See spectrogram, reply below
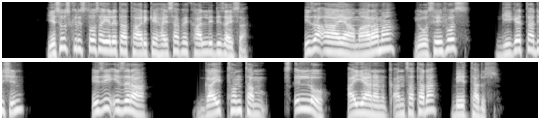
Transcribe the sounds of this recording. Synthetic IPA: jɛsuskɪɾɪst̪o̞ːs̬ɐjɛlɛt̪ɐt̪aːɾɪkɛɦɐjsːɐfɛkʰaːlːɪd̪ɪzɐjsːɐ̰ | ʔɪzɐaːjaːmaːɾɐmɐ | jo̞ːse̞ːfɔs | ɡiːɡɛt̪ːɐd̪ɪʃɪn | ɪzɪɪzɛɾɐ | ɡɐjt̪ʰːɔnt̪ːɐm | t͡sʼɪlːɔ | ɐjːaːnɐnkʼɐnt͡sːɐt̪ːɐd̪ɐ | be̞ːt̪ːɐd̪ʊs

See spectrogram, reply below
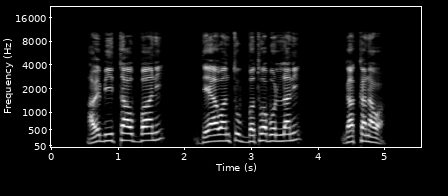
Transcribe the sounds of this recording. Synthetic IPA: hɐ̰wɛbiːt̪ːaːʊbːaːn | d̪ɛjaːwɐnt̪ːʊʊbːɐt̪ʊwabɔlːɐn | ɡɐkːɐnɐwa̰ː

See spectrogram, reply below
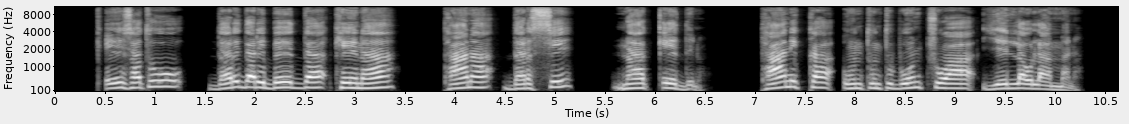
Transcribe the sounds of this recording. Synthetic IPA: kʼe̞ːs̬ɐt̪uː | d̪ɐɾɪd̪ɐɾɪbe̞ːd̪ːɐke̞ːnaː | t̪aːnɐd̪ɐɾsɪ | naːkʼːe̞ːd̪ːɪnɔ | t̪aːnɪkːɐʊnt̪ːʊnt̪ːʊbɔnt͡ʃːʊwaːjeːlːɐwlaːmːɐ̰nɐ

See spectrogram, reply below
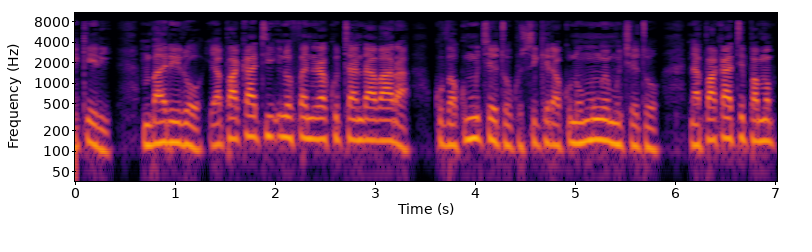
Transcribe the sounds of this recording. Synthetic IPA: mbaɾiɾo̞japakatiːno̞fanirakutandaʋaɾa | kub͡vakumut͡ʃe̞to̞kuʂik̬iɾakuno̞mumwe̞mut͡ʃe̞to̞napakatipama

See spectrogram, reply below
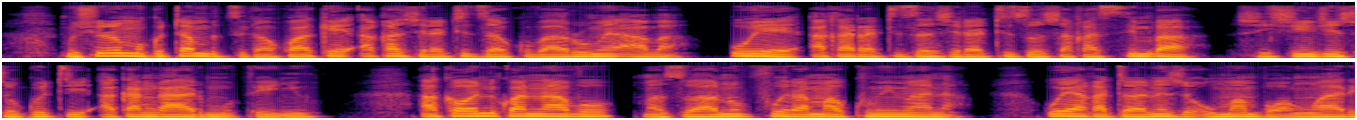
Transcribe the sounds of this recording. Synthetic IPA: muʃure̞muk̬utambud͡zikakwake̞ʔakaʐiɾat̬id͡zakuʋaɾume̞aːʋa | uje̞ʔakaɾat̬id͡zaʐiɾatid͡zo̞ʐakasimba | ʐ̥iʒind͡ʒiʐo̞k̬utiʔakaŋɡaːɾimupe̞ːɲu | akaone̞kwanaʋo̞mazuʋaːno̞p͡fuːɾamakumimaːna | ujeakatarane̞ʐe̞umambowamwaːɾi

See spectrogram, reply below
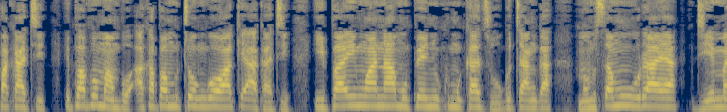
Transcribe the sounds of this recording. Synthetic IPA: akaːti | ipap̬o̞mambo̞ʔakap̬amuto̞ŋɡo̞wake̞akaːtiː | paimwanamupe̞ɲukumukad͡ziwo̞k̬utaːŋɡa | mamusamuːɾajandiema

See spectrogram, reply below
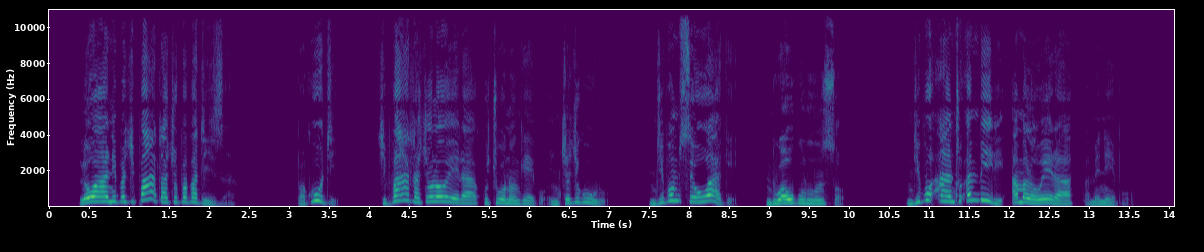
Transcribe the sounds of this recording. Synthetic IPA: lɔwanip̬at͡ʃipatat͡ʃɔp̬apat̬iːza̰ | pakut̬ḭ | t͡ʃipatat͡ʃɔlɔwɛɾakut͡ʃiwɔnɔŋɡɛkɔ̰n̩t͡ʃat͡ʃikulṵ | ndip̬ɔm̩sɛwɔwakɛ̰ | ndiwaukuluːnsɔ̰ | ndipɔʔantʰuʔambiɾiamalɔwɛɾapamɛnɛːpɔ

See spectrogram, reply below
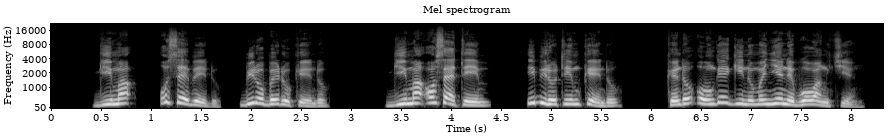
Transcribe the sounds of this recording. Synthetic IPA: ɡima | osebedobiɾobedokendo | ɡimaʔɔsɛtɪm | ibiɾotɪmkendo | kendoʔoŋɡeɡinomaɲenebwɔwaŋt͡ʃjḛŋ

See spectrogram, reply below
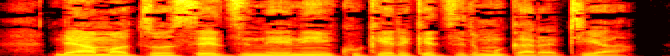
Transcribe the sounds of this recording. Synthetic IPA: ne̞ɦamad͡zo̞se̞d͡zine̞nikuke̞ɾe̞ke̞d͡ziɾimuɡʱaɾatʰiːa

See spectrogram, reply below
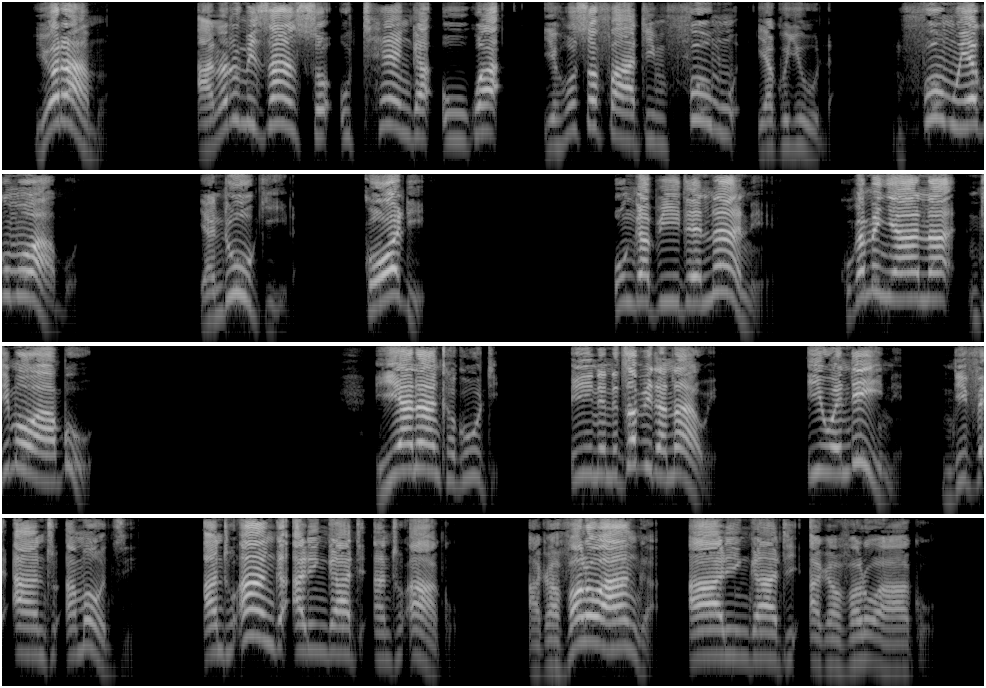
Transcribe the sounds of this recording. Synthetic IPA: jɔɾamɔ | anatumizansɔutʰɛŋɡaukwa | jɛɦɔsafatiɱfumujak̬ujuːɗa | ɱfumujak̬umɔaɓu | jandiwukḭːɾa | kɔɗḭ | uŋɡapit̬ɛnanɛ̰ | kukamɛɲanandimɔaɓu | ijɛanaŋkʰakuːti̥ | inɛndid͡zapitanawɛ̰ | iwɛndiːnɛ | ndifɛʔantʰuʔamɔd͡zi | antʰuʔaŋɡaʔaliŋɡatiʔantʰuʔakɔ̥ | a̰kavalɔaŋɡa̰ | aliŋɡatiakavalɔaːkɔ

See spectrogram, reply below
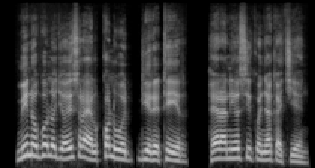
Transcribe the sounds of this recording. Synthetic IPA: mɪnoɡolod͡ʒɔɪsɾaɛlkɔlwot̚djeɾetɪɾ | hɛɾanɪosikoɲakat͡ʃjḛŋ

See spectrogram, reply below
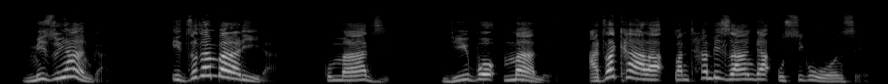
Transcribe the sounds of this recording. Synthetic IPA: mizujaŋɡa | id͡zatambalaliɾa̰ | kumaːd͡zi | ndip̬ɔmamɛ̰ | ad͡zakʰalapantʰambizaŋɡausikuwɔːnsɛ̥

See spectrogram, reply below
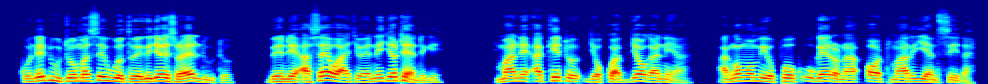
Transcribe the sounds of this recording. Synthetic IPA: kondedutomasewot̪weɡd͡ʒɔɪsɾaɛlduto | bendeʔasɛwat͡ʃɔɛnɪd͡ʒɔtɛndɡɪ | manɛʔaketod͡ʒɔkwad̪̚d͡ʒɔɡanɪa̰ | a̰ŋɔmɔmɪjɔpokʊɡɛɾɔnaɔtmaɾjɛndsɪda̰

